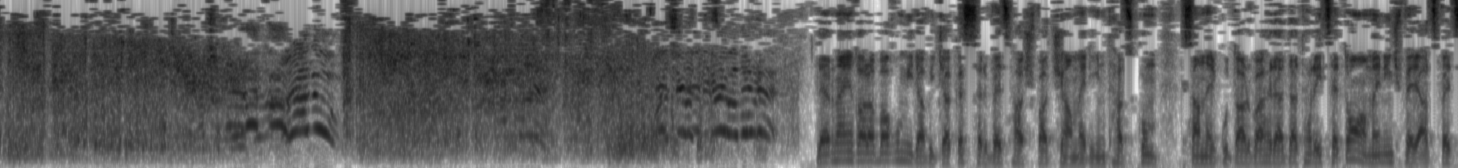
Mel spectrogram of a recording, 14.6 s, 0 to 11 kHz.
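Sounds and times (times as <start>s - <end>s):
artillery fire with rocket launchers and tanks in a mountain war zone: 0.0s - 8.0s
speech: 8.2s - 14.5s.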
